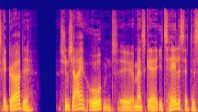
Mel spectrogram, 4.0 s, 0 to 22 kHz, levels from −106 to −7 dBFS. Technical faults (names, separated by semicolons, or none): call audio freeze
